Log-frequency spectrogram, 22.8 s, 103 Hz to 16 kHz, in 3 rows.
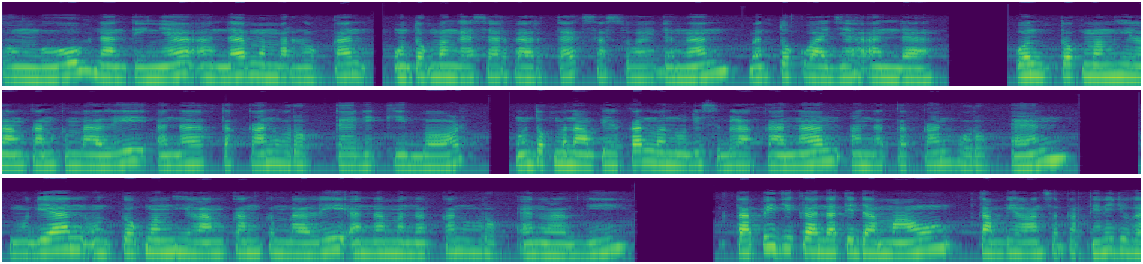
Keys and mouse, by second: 7.7-9.1 drag, 9.1 t, 11.1 n, 18.9 n.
